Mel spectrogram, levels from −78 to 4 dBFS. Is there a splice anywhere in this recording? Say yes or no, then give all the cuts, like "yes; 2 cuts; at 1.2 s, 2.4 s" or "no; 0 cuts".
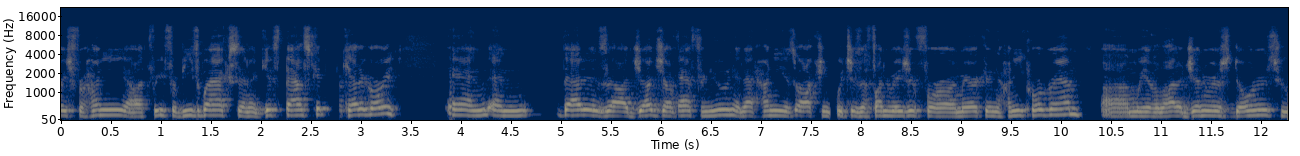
yes; 5 cuts; at 2.8 s, 6.2 s, 7.7 s, 9.6 s, 10.3 s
